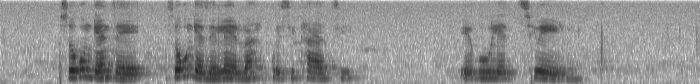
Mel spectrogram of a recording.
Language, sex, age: South Ndebele, female, 25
